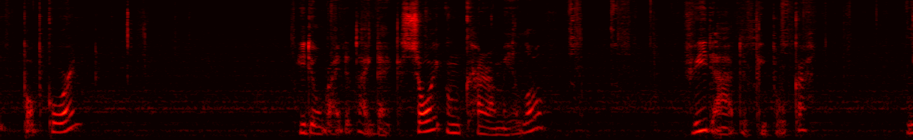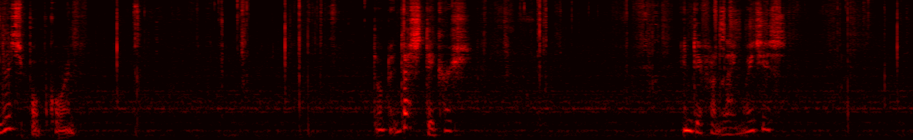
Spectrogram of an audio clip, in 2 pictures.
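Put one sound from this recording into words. Small cardboard cards rustle softly as hands shuffle them.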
